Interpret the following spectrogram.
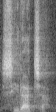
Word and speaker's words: Sriracha: Y es simplemente, cuando vais al supermercado, compráis sriracha. ¿La conocéis? No. Y tú coges la sriracha, como suena, se escribe, sí.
